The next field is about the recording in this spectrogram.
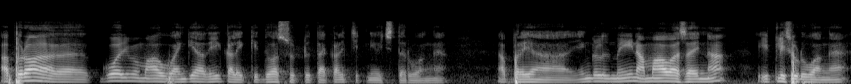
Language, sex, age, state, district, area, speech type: Tamil, male, 45-60, Tamil Nadu, Coimbatore, rural, spontaneous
